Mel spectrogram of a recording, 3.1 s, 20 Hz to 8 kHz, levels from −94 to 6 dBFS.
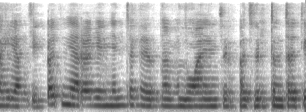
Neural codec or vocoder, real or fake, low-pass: codec, 16 kHz in and 24 kHz out, 1.1 kbps, FireRedTTS-2 codec; fake; 7.2 kHz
